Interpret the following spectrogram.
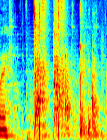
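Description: An upholstery staple gun fires once, driving a staple through the fabric into the wooden chair frame: a single sharp crack a little over half a second in.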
